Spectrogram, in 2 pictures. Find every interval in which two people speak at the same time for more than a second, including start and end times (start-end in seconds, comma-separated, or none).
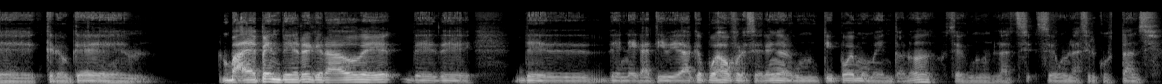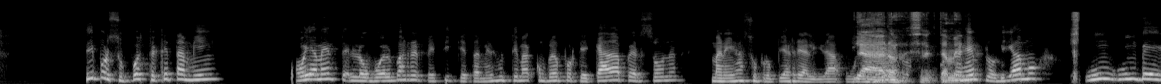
20.1-21.4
